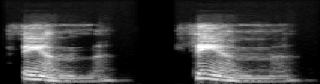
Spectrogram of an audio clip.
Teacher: vocês não vão falar igual o ágma, vocês vão falar N de verdade, tá? Não é ágma, é um N.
